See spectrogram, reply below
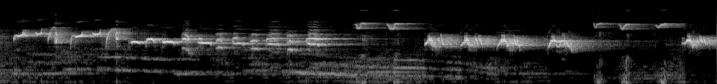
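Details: Oriental magpie-robin in full, vigorous song on a master training recording: varied warbled and chirped phrases, rapid trills, and several short, very high whistled notes, with the phrases delivered in quick succession and a few faint clicks between them.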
